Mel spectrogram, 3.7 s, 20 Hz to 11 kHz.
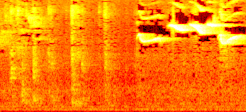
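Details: Ringed Rufous-collared Sparrow kept in captivity, singing after its moult at six a.m., 29 September 2021; faint taps and rustles, then a clear whistled phrase, level opening note rising into higher slurred whistles and a falling end.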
